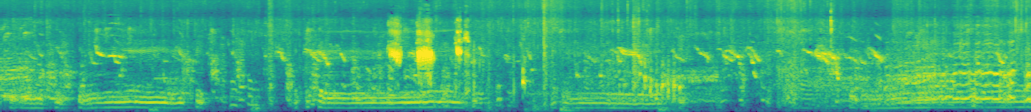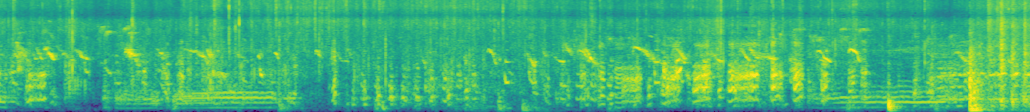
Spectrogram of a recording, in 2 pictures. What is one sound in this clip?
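Hens cluck and croon close by.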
